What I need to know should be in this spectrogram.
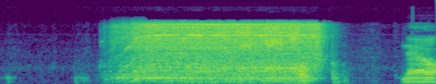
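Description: A cordless drill whirs.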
